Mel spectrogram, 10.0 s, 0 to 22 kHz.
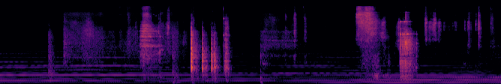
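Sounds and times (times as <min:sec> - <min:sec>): soft background music: 0:00.0 - 0:10.0
painting tools tapping on hard surface: 0:03.8 - 0:04.7.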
